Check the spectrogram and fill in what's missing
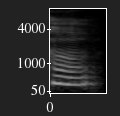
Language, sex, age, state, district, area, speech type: Goan Konkani, female, 18-30, Goa, Ponda, rural, spontaneous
